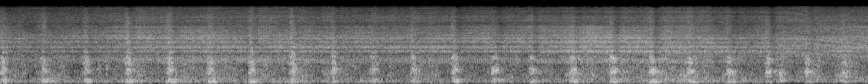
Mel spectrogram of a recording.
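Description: A steam locomotive chuffs in a steady rhythm as it approaches.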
